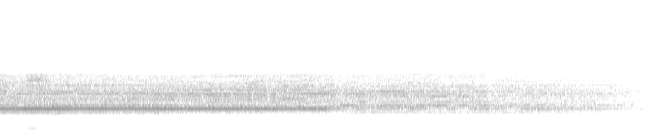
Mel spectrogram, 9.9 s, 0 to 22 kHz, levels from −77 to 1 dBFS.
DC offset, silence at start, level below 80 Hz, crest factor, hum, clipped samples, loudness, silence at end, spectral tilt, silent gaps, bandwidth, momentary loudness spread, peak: under 0.1%; 0 s; under -90 dBFS; 14 dB; none; under 0.1%; -52 LUFS; 0.1 s; 0.5 dB/octave; none; 16.5 kHz; 12 LU; -38 dBFS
